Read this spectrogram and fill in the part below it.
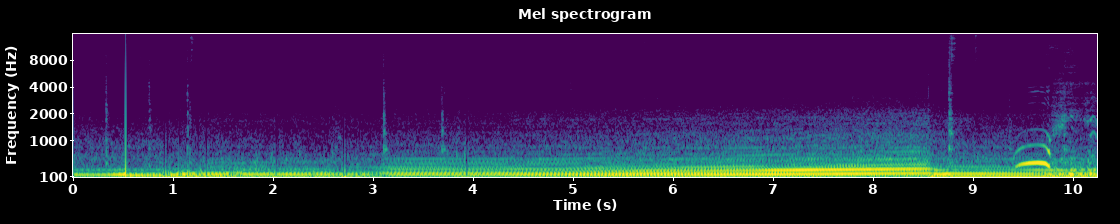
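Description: A Chevrolet TrailBlazer SS, a 400 HP SUV, pulls hard as its engine climbs steadily in pitch, a loud continuous drone heard from inside the cabin with a brief jingle of keys.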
